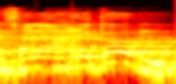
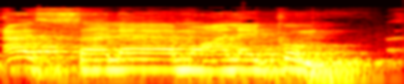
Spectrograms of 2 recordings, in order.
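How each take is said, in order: First: The opening 'as' sound is swallowed. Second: The opening 'as' sound is clearly pronounced. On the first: The speaker calls it wrong. "Jangan Assalamualaikum. Tak betul" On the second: The speaker calls it right. "Salam tu kena nyata untuk Assalamualaikum"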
